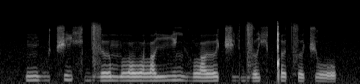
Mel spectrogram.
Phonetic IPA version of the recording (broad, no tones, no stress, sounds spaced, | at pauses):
ɲ o̤ t͡ʃ i ç d͡z ə m lˠ o lˠ iː lʲ o̤ lˠ əː t͡ʃ i̤ d͡z ɤ ç ǃ ə t͡s ɤ t͡ʃ oː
